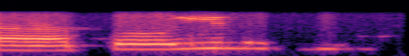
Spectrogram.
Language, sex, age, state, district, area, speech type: Urdu, female, 18-30, Uttar Pradesh, Ghaziabad, urban, conversation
